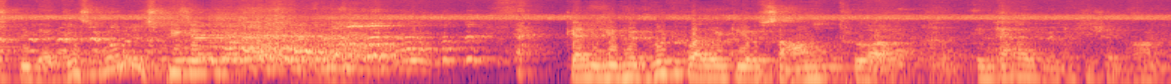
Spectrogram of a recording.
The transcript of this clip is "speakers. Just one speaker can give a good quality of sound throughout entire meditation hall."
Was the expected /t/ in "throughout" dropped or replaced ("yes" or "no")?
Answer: yes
